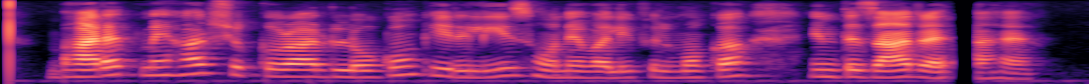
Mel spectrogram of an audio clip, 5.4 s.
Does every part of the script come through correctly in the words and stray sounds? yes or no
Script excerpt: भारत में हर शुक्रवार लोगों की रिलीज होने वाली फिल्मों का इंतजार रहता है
no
